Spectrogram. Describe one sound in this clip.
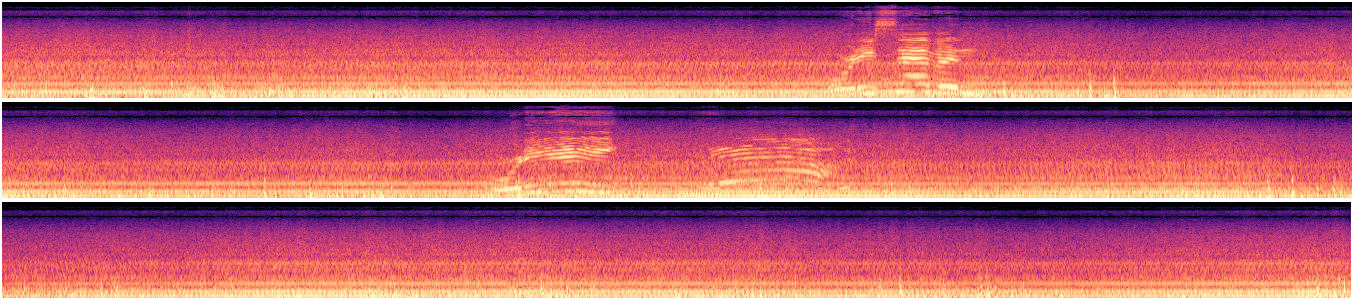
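Water splashes and hisses against a boat's hull.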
